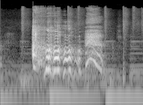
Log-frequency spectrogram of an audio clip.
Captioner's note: laughs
